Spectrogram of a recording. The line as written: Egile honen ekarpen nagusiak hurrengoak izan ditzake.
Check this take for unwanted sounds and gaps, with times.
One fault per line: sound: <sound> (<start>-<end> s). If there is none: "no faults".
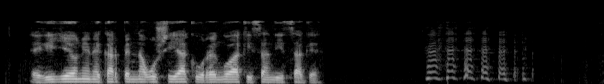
sound: laugh (4.2-5.4 s)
